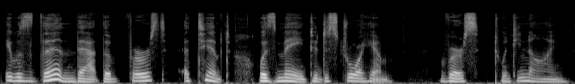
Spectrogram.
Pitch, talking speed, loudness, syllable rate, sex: 145 Hz, 155 wpm, -20 LUFS, 3.6 syllables/s, female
